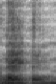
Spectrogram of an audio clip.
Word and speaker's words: Nataan: I was told that it's pronounced Nathan, but that is not your spelling. Your spelling of your name is Nataan.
